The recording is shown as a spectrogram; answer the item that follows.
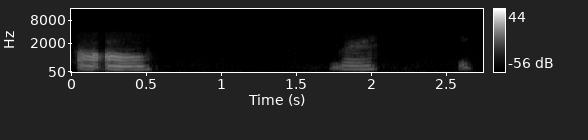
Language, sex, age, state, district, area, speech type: Assamese, female, 30-45, Assam, Nagaon, rural, conversation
